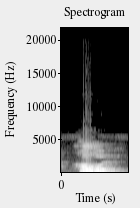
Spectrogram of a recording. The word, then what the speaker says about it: whole: WH o el e whole problem so in the whole of the world ok here whole is an exam is an exam exception ok because in that word W is silent ok the next letter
